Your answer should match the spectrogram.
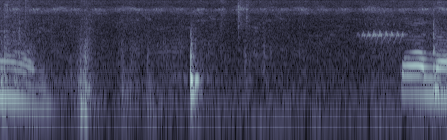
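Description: Crickets trilling steadily at a high pitch, with a voice trailing off at the very start. Two short knocks come about half a second and a second in.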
